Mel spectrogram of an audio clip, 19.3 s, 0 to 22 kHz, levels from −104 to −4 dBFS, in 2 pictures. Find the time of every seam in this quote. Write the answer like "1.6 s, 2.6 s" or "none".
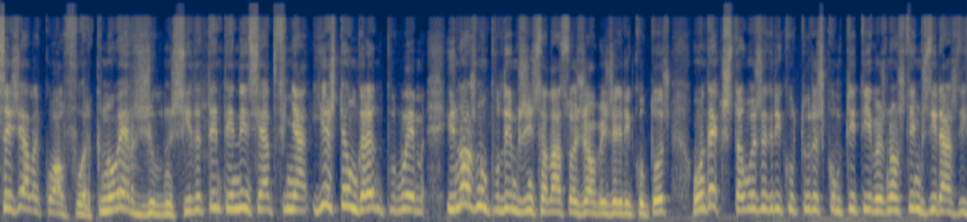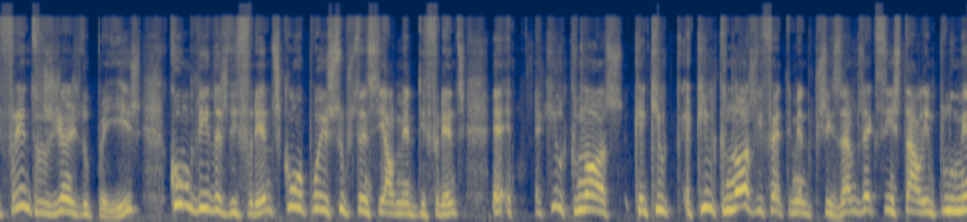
14.9 s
